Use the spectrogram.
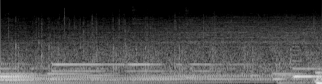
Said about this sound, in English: Let's give the Lord a hand clap right now.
